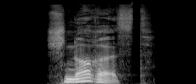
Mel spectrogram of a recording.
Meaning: second-person singular subjunctive I of schnorren
- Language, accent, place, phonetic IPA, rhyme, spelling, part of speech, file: German, Germany, Berlin, [ˈʃnɔʁəst], -ɔʁəst, schnorrest, verb, De-schnorrest.ogg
